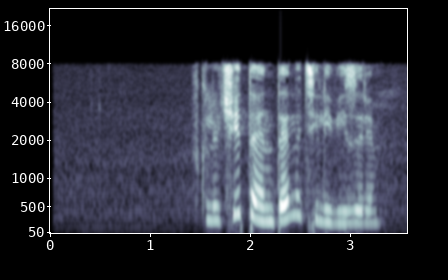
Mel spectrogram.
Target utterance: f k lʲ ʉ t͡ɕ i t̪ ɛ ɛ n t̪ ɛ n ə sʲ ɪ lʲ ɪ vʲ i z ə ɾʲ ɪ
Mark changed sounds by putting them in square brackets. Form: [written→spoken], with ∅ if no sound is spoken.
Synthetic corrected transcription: f k lʲ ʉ t͡ɕ i t̪ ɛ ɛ n t̪ ɛ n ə [sʲ→tʲ] ɪ lʲ ɪ vʲ i z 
